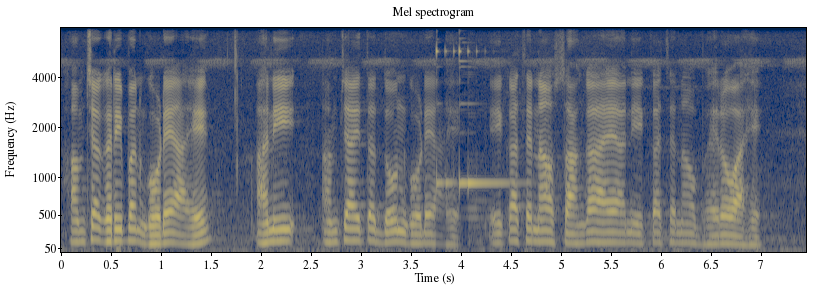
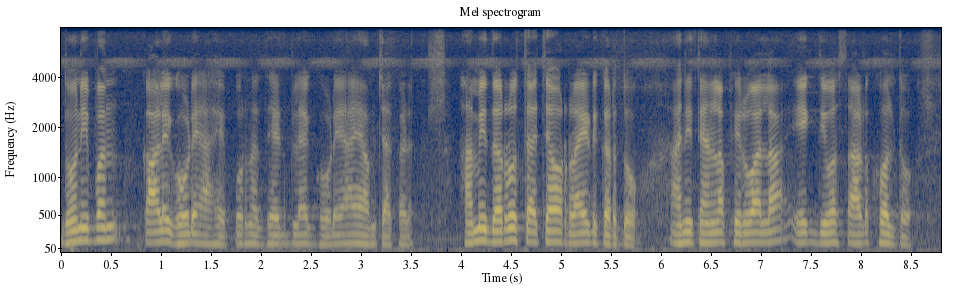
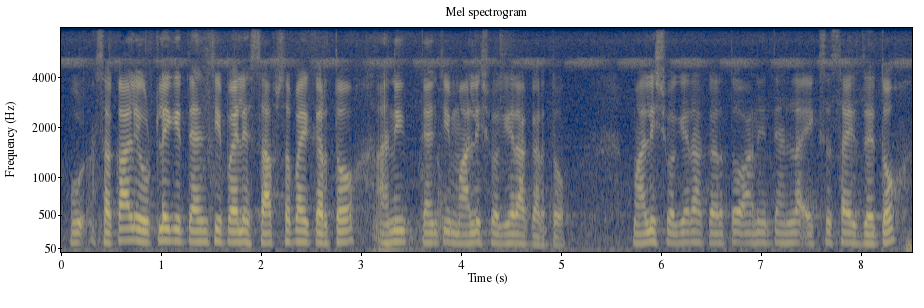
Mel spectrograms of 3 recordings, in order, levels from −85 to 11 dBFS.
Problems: none marked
